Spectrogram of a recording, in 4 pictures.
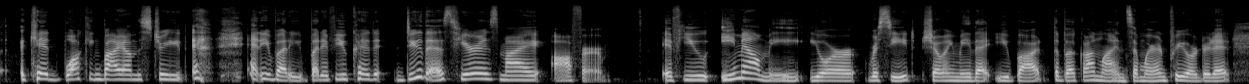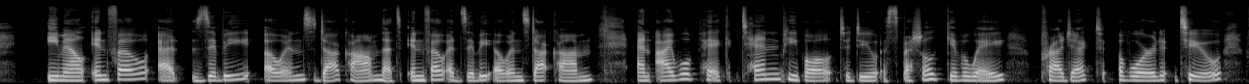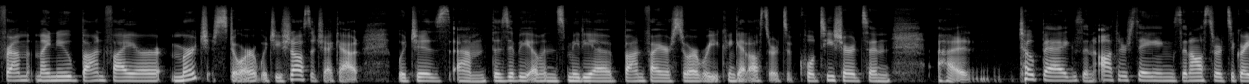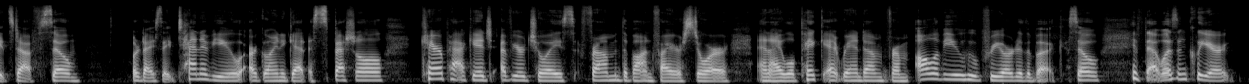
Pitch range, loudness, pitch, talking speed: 170-210 Hz, -20 LUFS, 185 Hz, 170 wpm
